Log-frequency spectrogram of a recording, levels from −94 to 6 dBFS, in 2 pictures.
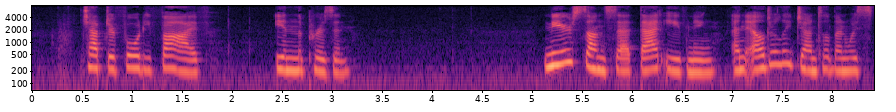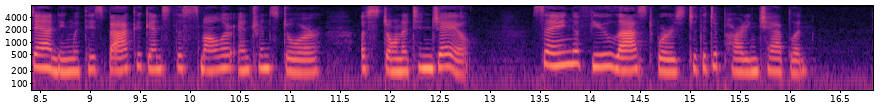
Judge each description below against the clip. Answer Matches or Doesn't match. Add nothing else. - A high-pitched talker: Matches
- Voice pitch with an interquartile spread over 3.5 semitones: Doesn't match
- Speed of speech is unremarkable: Doesn't match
